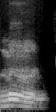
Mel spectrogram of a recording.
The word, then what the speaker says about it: MXXN: First off, I'll chat to Darnell Smith of Moon, which is spelled M-X-X-N.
